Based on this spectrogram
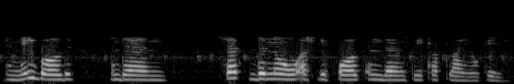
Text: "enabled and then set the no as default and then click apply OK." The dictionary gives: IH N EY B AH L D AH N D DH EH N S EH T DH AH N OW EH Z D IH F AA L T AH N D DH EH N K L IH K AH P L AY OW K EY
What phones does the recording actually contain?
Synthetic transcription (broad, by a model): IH N EY B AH L D AH N D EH N S EH T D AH N OW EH S D IH F AA L T AH N D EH N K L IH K AH P L AY OW K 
